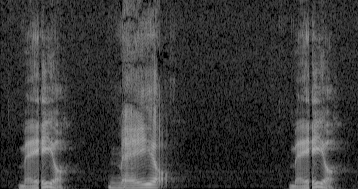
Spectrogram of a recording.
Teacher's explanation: notice the tones second tone and third tone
